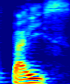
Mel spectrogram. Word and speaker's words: país: Country in Espanol is país. País, that's going to be 2 separate syllables, and you put the accent to separate them.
